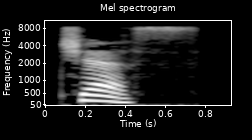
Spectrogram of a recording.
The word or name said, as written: ches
